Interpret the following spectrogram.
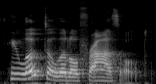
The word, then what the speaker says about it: frazzled: Frazzled, here it's a past simple ed verb, but the pronunciation is a very soft D, and you almost don't hear it.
